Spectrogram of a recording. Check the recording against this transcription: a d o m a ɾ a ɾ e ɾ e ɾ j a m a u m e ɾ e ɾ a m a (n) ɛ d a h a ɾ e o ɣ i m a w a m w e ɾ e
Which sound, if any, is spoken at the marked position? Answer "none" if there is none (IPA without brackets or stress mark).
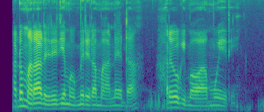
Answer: n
